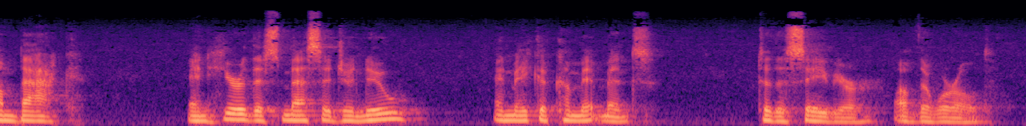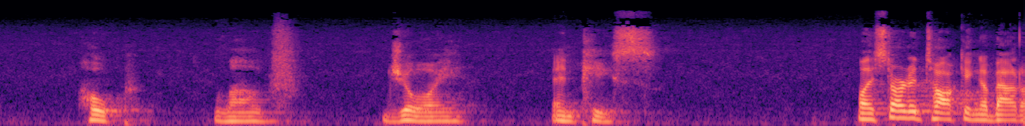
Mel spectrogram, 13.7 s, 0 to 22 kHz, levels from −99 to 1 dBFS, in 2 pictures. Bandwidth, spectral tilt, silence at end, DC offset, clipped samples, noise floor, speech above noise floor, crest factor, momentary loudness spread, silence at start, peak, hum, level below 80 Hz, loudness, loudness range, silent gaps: 15.5 kHz; -5 dB/octave; 0 s; under 0.1%; under 0.1%; -57 dBFS; 37 dB; 20 dB; 15 LU; 0 s; -2 dBFS; none; -50 dBFS; -21 LUFS; 5 LU; none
